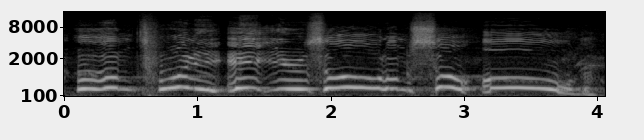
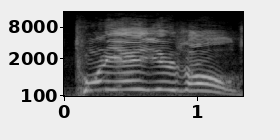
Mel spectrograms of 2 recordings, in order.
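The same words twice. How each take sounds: First: High, slow, whimpering mockery of a self-pitying youngster; mock whining. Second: High, put-on voice of a self-pitying youngster; mock complaint. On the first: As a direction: whine it out like a crybaby, hammed-up. Mocking twenty-somethings who feel old. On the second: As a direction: parrot them with a mocking high voice. Mocking quote repeated.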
